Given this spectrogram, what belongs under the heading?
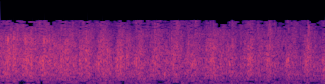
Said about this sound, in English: How about a round of applause for these three guys?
